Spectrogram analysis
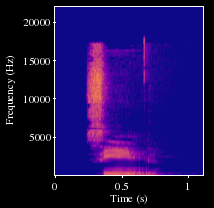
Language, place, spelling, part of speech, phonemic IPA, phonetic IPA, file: Hindi, Delhi, सींग, noun, /siːŋɡ/, [sĩːŋɡ], LL-Q1568 (hin)-सींग.wav
- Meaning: horn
